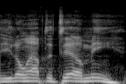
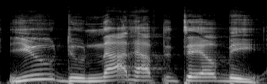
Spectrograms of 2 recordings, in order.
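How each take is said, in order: First: Said in the usual way. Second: Slow, every word of "You do not have to tell me" weighted; emphatic restatement. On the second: Real, not acted. Host agrees Scotch is expensive, slow emphatic "You do not have to tell me". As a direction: spell out "do not" slowly and firmly.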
